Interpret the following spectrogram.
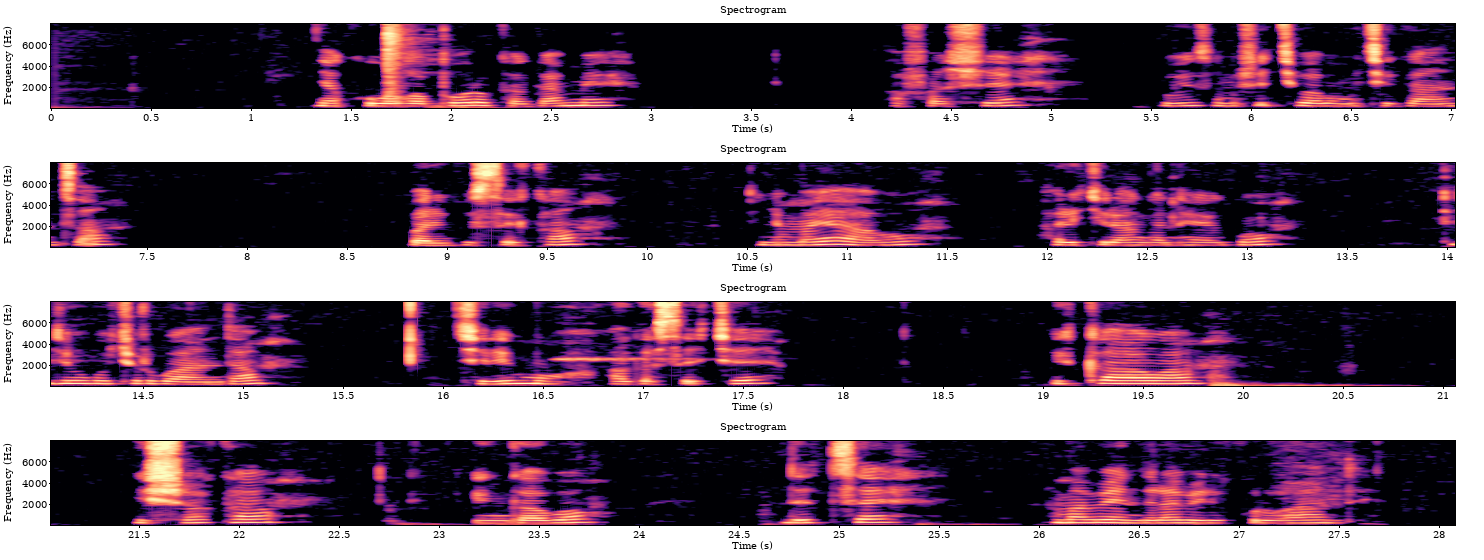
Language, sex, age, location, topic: Kinyarwanda, female, 25-35, Huye, government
